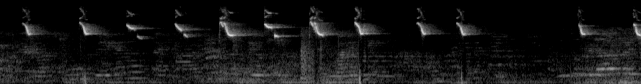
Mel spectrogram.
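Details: Saffron finch in hammer-style song: crisp high downslurred notes struck in quick succession, a brief pause, then the series resumes near the end over faint background noise.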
